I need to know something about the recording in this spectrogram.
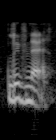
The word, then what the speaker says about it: Livne: On the E at the end.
